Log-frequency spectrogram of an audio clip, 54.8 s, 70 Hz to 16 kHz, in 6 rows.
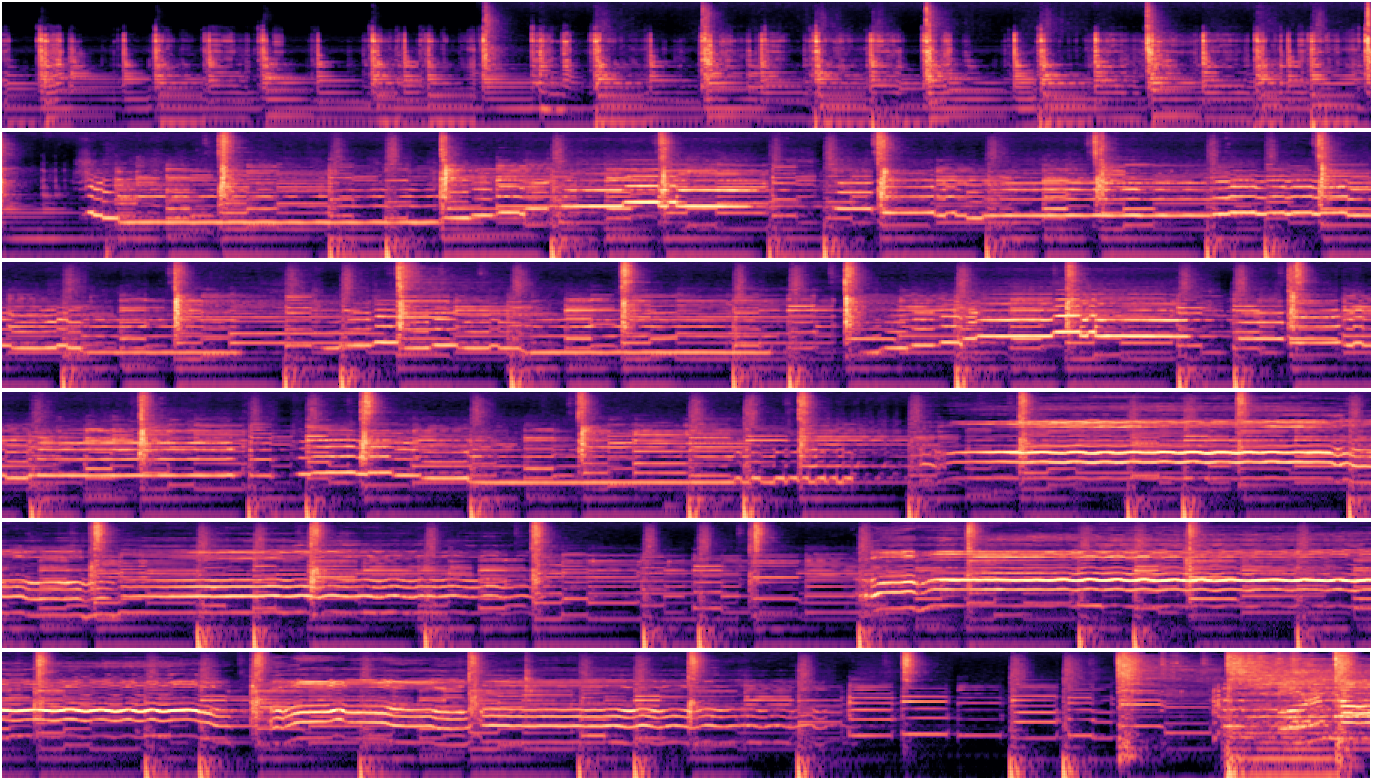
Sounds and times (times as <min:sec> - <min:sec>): Music: 0:00.0 - 0:54.7.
